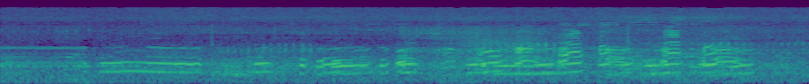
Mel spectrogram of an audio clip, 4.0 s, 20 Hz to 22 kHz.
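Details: During a fight among ruddy shelducks in Arucas, Gran Canaria, 13 February 2021, a couple of drawn-out, level nasal tones give way to a rapid, chattering burst of short honks.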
